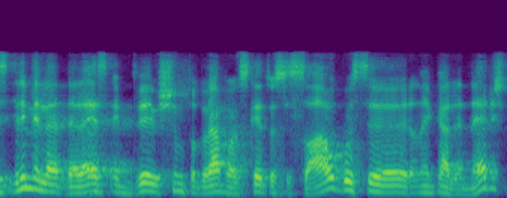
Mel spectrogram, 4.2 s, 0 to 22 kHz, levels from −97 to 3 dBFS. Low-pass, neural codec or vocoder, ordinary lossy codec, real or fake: 7.2 kHz; codec, 16 kHz, 0.8 kbps, ZipCodec; AAC, 64 kbps; fake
